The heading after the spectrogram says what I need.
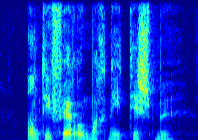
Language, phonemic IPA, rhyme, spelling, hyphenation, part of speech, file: Dutch, /ɑn.ti.fɛ.roː.mɑx.neːˈtɪs.mə/, -ɪsmə, antiferromagnetisme, an‧ti‧fer‧ro‧mag‧ne‧tis‧me, noun, Nl-antiferromagnetisme.ogg
- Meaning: antiferromagnetism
